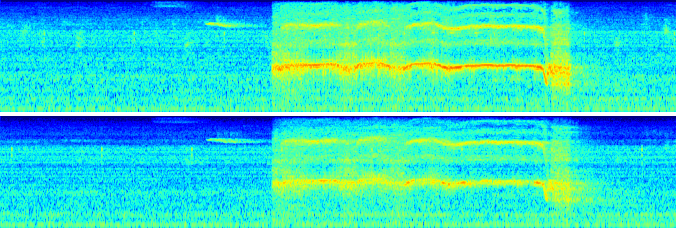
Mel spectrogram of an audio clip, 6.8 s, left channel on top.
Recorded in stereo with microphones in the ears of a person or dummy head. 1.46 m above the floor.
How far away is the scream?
About 1.5 m.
